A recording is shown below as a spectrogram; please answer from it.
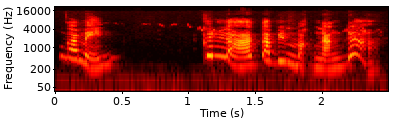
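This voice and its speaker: High-pitched, whiny, envious younger sister. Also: female voice, huge pitch swings, measured pace, fairly bright tone, a little hiss or hum, heavily acted. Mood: envious, scornful. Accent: Ilocano Filipino. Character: peevish, envious younger sister grumbling about neighbours. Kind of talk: Ilocano radio comedy drama acting. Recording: music behind the voice.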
